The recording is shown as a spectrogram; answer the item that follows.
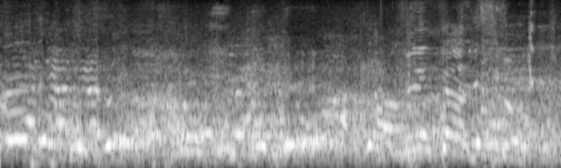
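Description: A crowd of young people talking and shouting over one another, excited chatter with many voices at once.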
